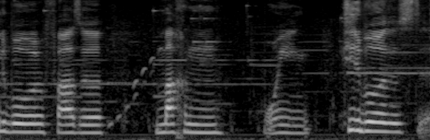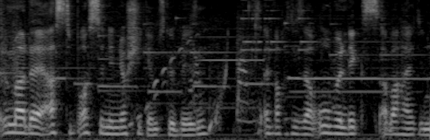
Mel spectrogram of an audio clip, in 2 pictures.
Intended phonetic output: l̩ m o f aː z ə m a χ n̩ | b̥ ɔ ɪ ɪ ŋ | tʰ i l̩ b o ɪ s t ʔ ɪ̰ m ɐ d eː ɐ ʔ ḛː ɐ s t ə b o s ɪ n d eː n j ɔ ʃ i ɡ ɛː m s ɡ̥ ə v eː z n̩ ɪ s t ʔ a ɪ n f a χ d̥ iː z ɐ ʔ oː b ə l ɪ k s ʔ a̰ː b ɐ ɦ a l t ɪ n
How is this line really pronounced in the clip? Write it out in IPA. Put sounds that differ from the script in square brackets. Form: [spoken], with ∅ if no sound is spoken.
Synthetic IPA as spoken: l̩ [b] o f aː z ə m a χ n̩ | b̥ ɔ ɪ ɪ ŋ | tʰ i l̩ b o ɪ s t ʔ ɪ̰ m ɐ d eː ɐ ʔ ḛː ɐ s t ə b [ɔ] s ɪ n d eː n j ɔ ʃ i ɡ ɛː m s ɡ̥ ə v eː z n̩ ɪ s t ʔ a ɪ n f a χ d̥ iː z ɐ ʔ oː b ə l ɪ k s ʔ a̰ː b ɐ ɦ a l t ɪ n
